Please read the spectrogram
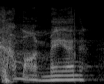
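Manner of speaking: muttering under breath. Retelling getting cut off while driving, muttered under breath. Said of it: "under my breath".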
